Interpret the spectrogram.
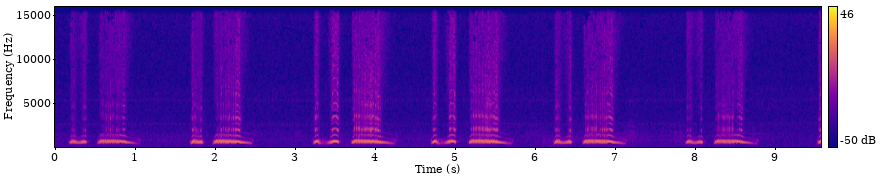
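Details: A long run of rapid 'thúc gù' cooing from a spotted dove, used to rouse decoy birds: about seven paired phrases, each a brief double coo, then a sustained, low, sliding coo. The rhythm is steady.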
